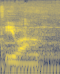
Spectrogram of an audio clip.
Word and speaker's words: Ivan: The name is Ivan. We say Ivan, but in actual Russian it is more like Iwan.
